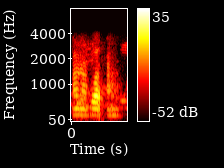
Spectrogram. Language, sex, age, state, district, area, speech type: Malayalam, female, 45-60, Kerala, Pathanamthitta, rural, conversation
